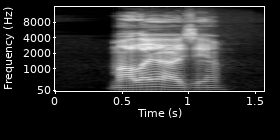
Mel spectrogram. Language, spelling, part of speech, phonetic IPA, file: Russian, Малая Азия, proper noun, [ˈmaɫəjə ˈazʲɪjə], Ru-Малая Азия.ogg
- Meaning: Asia Minor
